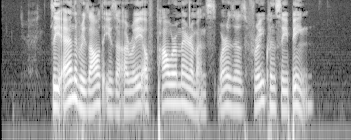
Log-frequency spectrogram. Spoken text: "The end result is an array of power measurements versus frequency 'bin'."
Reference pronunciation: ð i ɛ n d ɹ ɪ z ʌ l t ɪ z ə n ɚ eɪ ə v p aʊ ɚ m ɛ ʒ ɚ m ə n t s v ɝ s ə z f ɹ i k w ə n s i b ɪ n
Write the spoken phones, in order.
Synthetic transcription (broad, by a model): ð i ɛ n d ɹ ɪ z ʌ l t ɪ z ə n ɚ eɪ ə v p aʊ ɚ m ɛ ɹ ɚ m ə n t s w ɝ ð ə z f ɹ i k w ə n s i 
